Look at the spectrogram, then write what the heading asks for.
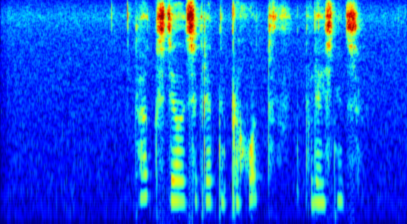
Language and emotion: Russian, neutral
